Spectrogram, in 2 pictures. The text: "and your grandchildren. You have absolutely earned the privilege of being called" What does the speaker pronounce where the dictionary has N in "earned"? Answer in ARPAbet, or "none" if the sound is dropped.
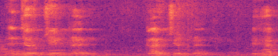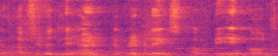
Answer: none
